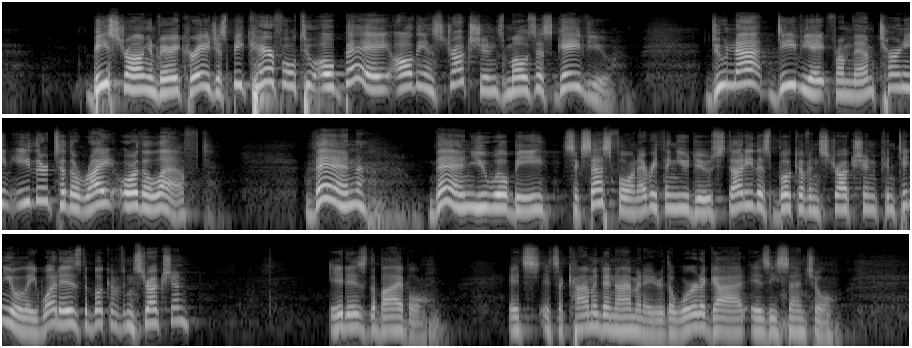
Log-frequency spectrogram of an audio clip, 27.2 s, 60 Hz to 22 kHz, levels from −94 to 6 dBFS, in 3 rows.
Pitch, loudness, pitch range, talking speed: 190 Hz, -28 LUFS, 150-230 Hz, 145 wpm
